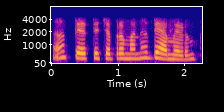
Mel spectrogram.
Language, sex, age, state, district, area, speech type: Marathi, female, 45-60, Maharashtra, Osmanabad, rural, conversation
